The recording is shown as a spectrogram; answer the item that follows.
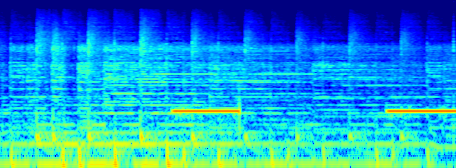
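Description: Telephone ringback tones from an outgoing call: two long, steady, low-pitched tones about three seconds apart, each lasting around a second, sounding over a busy, continuous background.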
